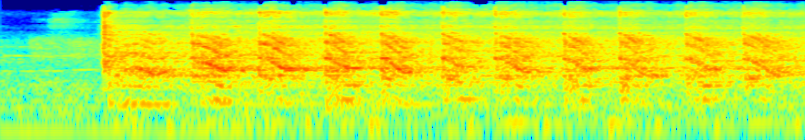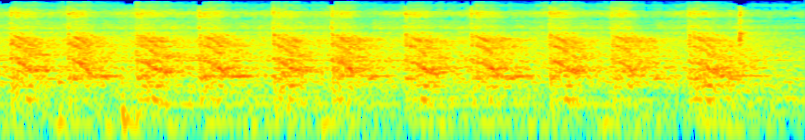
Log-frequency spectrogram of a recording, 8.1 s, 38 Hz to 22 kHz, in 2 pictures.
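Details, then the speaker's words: Scout-based Norra 1000 race truck (Race Terra), first start attempt after head and valve job: starter cranks steadily, about three beats a second, without catching; hard cranking, sounds like it's fighting itself, timing suspected, maybe needs more voltage. "Not a good sign. I don't know if the timing... She sounds pretty good though. That sounds like she's fighting herself."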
